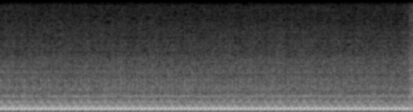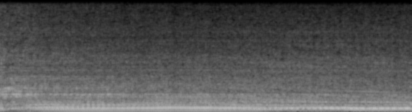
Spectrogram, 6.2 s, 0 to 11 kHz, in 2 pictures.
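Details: Toyota 7M-GTE straight-six (MA70 build) after a four-month rebuild, running with no exhaust fitted and intercooler piping bypassed, no idle air control valve. Loud raspy unmuffled idle, a sharp throttle blip around three seconds that rises and settles cleanly; normal running.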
